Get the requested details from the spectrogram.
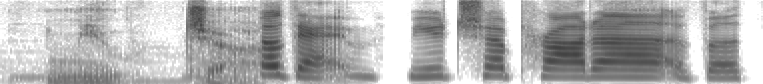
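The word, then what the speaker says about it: Miuccia: How do you pronounce Matcha Prada? Mucha. Mucha.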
